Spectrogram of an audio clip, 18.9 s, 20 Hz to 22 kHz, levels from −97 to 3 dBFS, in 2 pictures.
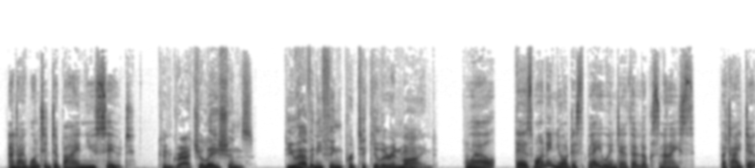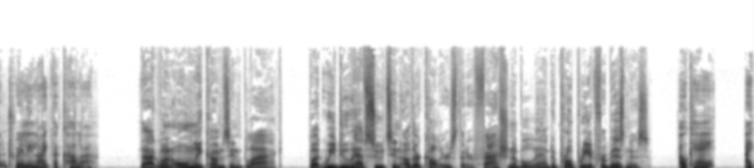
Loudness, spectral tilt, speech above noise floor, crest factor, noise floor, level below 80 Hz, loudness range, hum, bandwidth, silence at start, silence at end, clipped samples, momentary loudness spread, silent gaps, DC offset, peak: -18 LUFS; -5.5 dB/octave; 53 dB; 16 dB; -70 dBFS; -50 dBFS; 3 LU; none; 16 kHz; 0.1 s; 0 s; under 0.1%; 11 LU; none; under 0.1%; -2 dBFS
